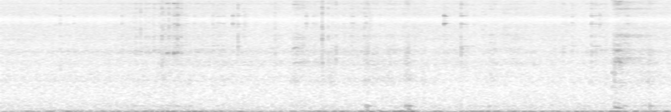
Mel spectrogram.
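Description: Wind noise on a helmet-mounted action camera, with a handful of short scrapes and taps as a climber's hands and shoes move on the rock, the loudest near the end.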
